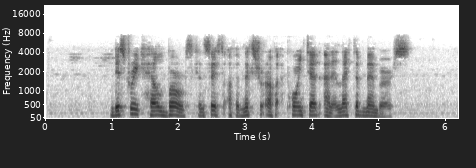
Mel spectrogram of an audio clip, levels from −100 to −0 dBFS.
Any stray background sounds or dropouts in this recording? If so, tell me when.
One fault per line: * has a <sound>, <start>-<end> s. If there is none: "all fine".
all fine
